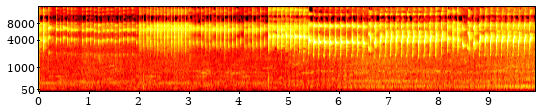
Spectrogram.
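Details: Lovebird song in a training recording for other lovebirds: quieter, scratchy twittering at first, then a loud burst of rapid, high, rhythmic chattering notes; a low human voice is faintly audible.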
